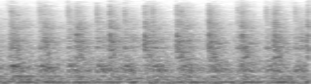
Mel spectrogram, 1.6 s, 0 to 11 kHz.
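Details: Caterpillar excavator with 6.6 diesel engine misfiring at idle: lumpy, uneven puffs about four times a second, some beats weaker than others.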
